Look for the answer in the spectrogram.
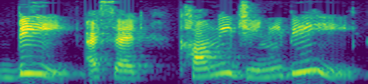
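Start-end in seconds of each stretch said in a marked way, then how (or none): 0.1-0.5 B yelled out loud; child correcting her teacher, loud; loud holler. Acted. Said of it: "I hollered the B part real loud". 1.1-2.2 B hollered loud at the end; child insisting on her name, stressing B. Acted. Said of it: "I hollered the B part real loud".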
